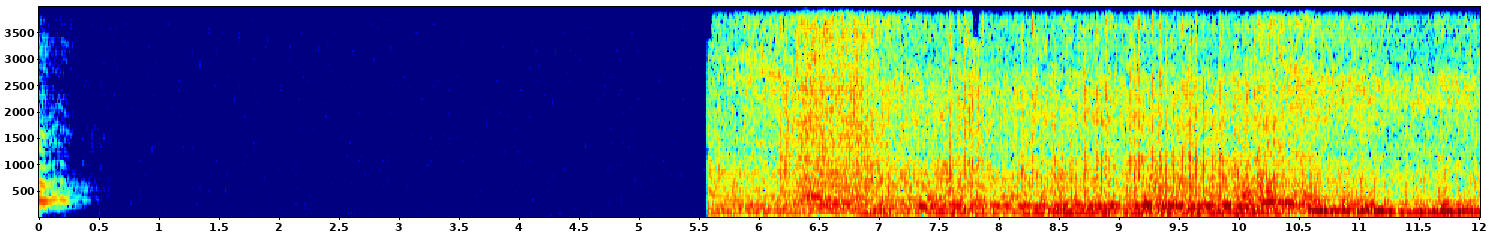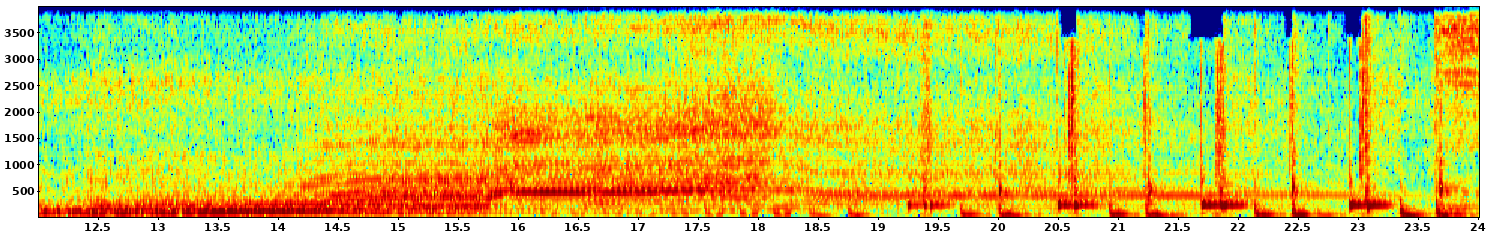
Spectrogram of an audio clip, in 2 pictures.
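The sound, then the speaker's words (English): A car engine revs during a U-turn. After about five seconds of silence, loud sustained engine noise starts, climbs in pitch through the middle, then breaks into choppy revving pulses near the end. “I gotta turn around, y'all, 'cause I was going the wrong way. I gotta start all over again. I gotta make a U-turn.”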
